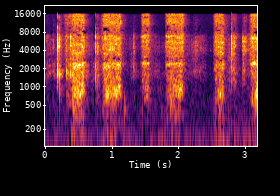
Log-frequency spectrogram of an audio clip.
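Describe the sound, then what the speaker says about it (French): A can of black spray paint hisses in short, repeated bursts with brief gaps between them, close by and fairly quiet. "bombe de peinture noire. Et puis, on va venir, bomber tout ça."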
